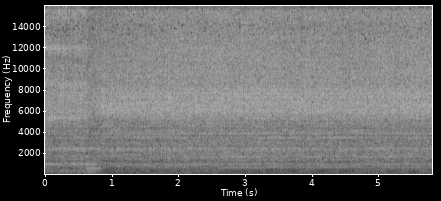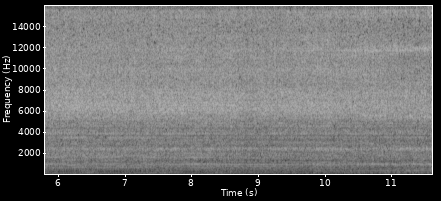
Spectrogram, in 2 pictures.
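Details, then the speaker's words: Husqvarna 353 chainsaw after carburetor replacement, running at low idle: high two-stroke buzz steps up in revs then holds a steady faster idle as the white idle screw is turned in slightly to lean the mixture. "so all I'm going to do is screw that in slightly to lean the mixture out and it should raise the revs a bit"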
